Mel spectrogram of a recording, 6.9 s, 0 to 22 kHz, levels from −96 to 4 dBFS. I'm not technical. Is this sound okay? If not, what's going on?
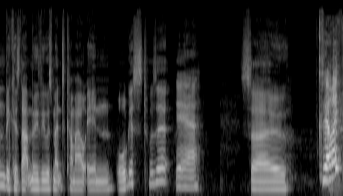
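No. From about 2.83 s, right after "to come out in", through to the end of the clip, the speech is a time-stretched section. It plays at roughly 0.74 times normal pace while the pitch stays the same. The likely cause is software stretching that stretch of audio to fill a set length, keeping the pitch by repeating tiny slices of sound. That makes the slowed portion drag.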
